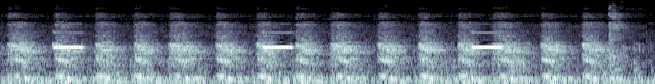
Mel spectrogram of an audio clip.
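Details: Isuzu D-Max diesel cranks with even, rapid starter churning, about five or six beats a second, never firing; scan tool shows high rail pressure but no engine speed signal, with EGR and camshaft position codes; cam/crank sync suspected, not confirmed.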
